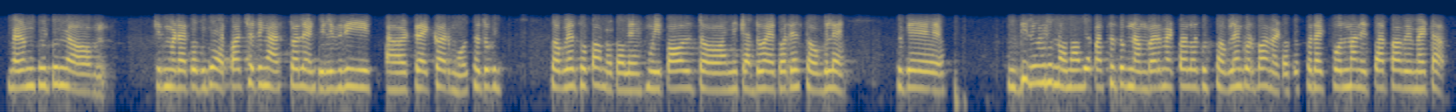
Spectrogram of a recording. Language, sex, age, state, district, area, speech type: Goan Konkani, female, 18-30, Goa, Salcete, rural, conversation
